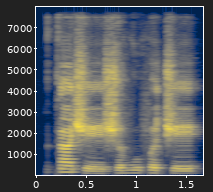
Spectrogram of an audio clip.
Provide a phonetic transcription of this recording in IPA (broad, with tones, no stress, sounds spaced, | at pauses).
k ã˦ ʃ eː˨ ʃ ə˦ v u˦ f ə˦ t͡ʃ e˦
